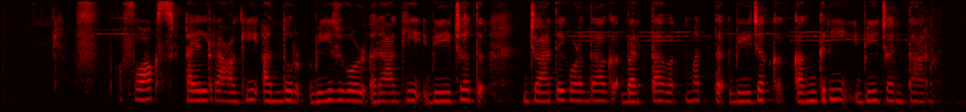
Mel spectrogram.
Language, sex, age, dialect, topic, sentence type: Kannada, female, 46-50, Northeastern, agriculture, statement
